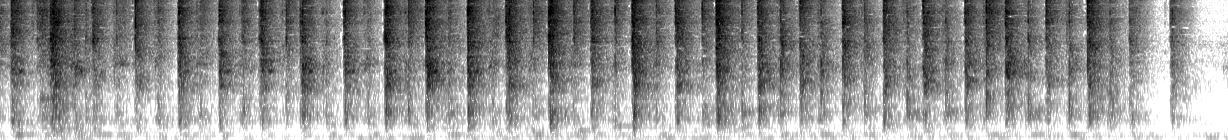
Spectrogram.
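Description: Tarot deck being shuffled by hand: a rapid, even run of soft card clicks, many a second, that stops just before the end.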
